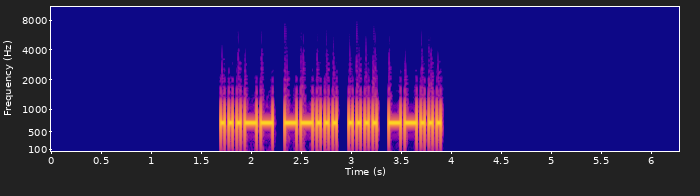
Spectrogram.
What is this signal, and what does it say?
Morse code, heard as a keyed tone, about 30 wpm, 700 Hz. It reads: 37H7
